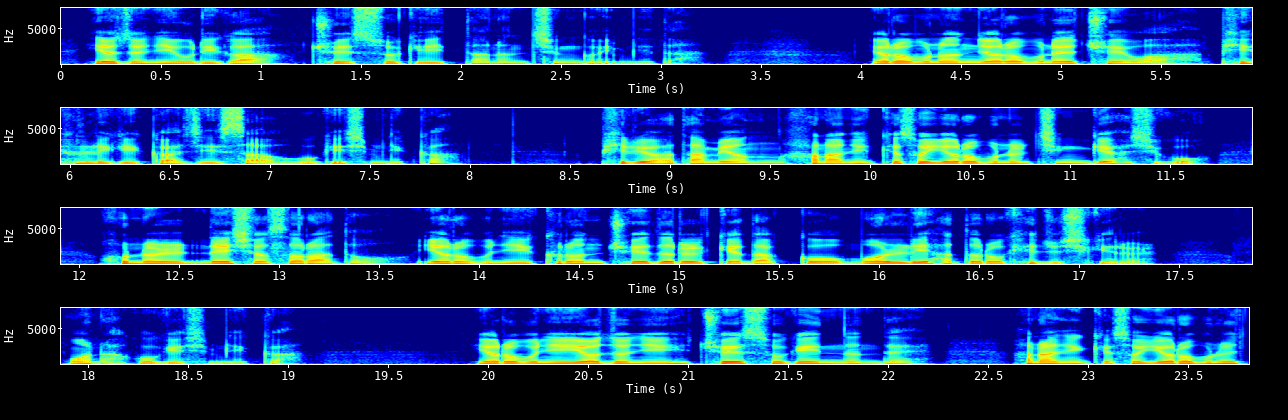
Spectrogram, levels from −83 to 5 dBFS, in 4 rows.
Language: Korean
